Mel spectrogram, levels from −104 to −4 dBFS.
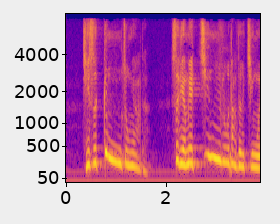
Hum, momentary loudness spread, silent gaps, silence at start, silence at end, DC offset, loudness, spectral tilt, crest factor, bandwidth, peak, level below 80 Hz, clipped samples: none; 9 LU; none; 0.35 s; 0 s; 0.3%; -19 LUFS; -5 dB/octave; 14 dB; 7.6 kHz; -4 dBFS; -68 dBFS; under 0.1%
